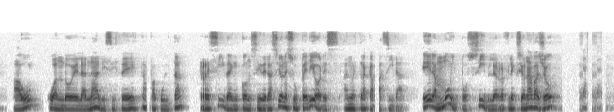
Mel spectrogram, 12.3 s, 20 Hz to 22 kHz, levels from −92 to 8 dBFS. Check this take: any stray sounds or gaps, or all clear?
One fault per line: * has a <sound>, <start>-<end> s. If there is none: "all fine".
* has a dropout, 7.5-7.6 s
* has a laugh, 11.6-12.1 s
